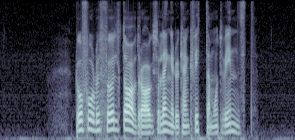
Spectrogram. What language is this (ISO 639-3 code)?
swe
